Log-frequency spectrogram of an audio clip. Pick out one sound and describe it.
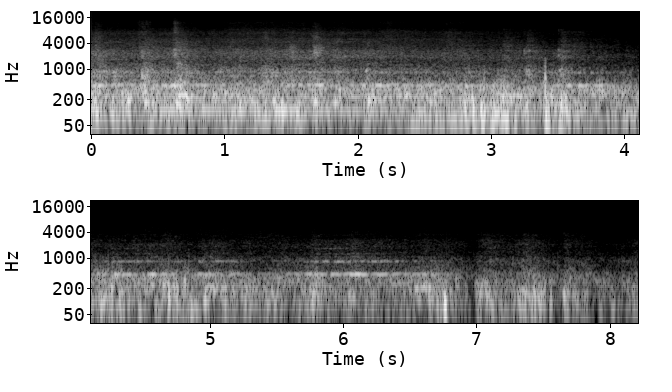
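A train rumbles past along the tracks and fades into the distance.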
